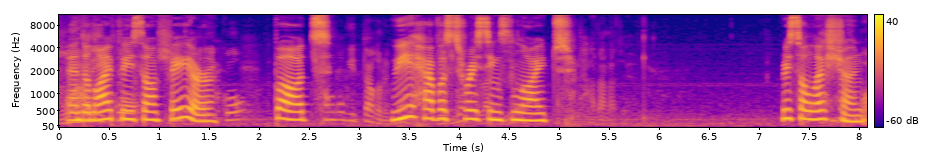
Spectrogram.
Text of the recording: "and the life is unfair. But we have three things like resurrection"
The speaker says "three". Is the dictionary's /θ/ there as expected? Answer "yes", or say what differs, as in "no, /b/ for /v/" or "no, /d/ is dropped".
no, /t/ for /θ/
